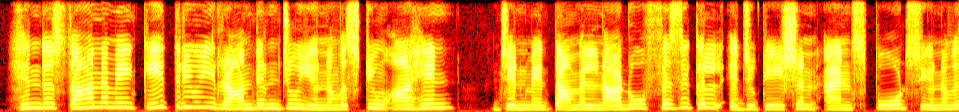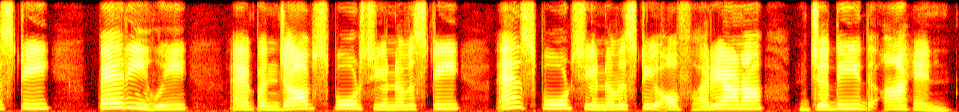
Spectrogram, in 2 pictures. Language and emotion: Sindhi, neutral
